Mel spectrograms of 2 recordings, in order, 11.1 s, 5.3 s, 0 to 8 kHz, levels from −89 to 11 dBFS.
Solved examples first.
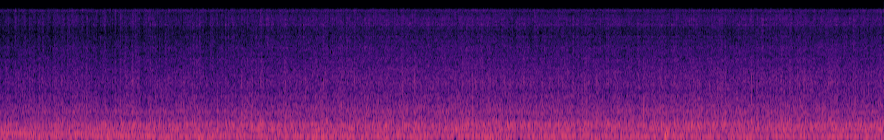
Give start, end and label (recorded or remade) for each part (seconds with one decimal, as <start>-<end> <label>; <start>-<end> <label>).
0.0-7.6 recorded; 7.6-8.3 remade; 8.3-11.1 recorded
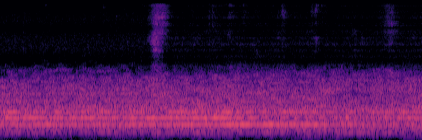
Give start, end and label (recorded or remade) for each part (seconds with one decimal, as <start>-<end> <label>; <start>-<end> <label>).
0.0-1.8 recorded; 1.8-5.3 remade

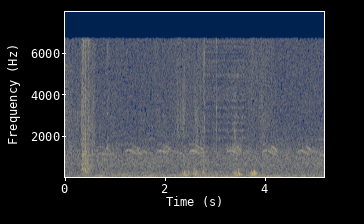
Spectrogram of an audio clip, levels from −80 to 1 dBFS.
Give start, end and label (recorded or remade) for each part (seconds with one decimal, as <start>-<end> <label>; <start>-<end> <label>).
0.0-2.8 recorded; 2.8-3.6 remade; 3.6-5.2 recorded

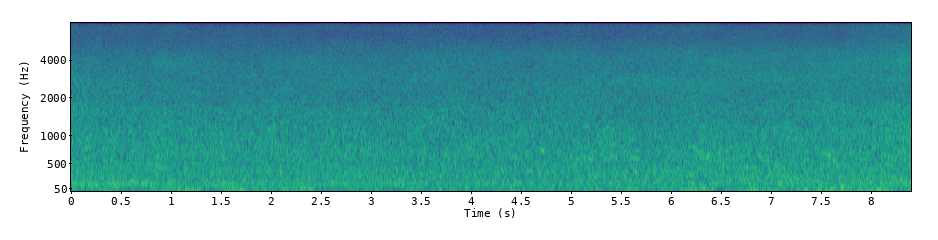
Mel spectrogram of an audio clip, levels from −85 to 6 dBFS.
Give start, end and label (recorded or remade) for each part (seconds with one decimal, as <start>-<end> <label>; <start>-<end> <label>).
0.0-0.6 recorded; 0.6-2.7 remade; 2.7-6.3 recorded; 6.3-8.0 remade; 8.0-8.4 recorded

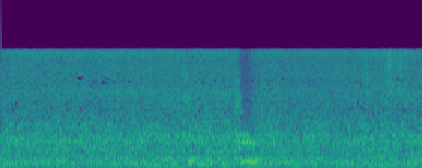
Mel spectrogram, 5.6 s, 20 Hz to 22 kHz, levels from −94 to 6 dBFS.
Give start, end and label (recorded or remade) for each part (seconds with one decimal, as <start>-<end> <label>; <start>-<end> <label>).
0.0-1.8 recorded; 1.8-2.4 remade; 2.4-3.9 recorded; 3.9-4.6 remade; 4.6-5.6 recorded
